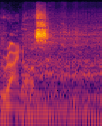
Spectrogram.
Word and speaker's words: Wrynose: So that was the top of Wrynose, and we call it Wrynose. Okay, I hear some strange pronunciations of this pass.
